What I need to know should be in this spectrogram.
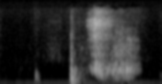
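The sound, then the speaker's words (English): A person sneezes once, loudly: a brief soft breath comes first, then the sharp burst of the sneeze and a rough, breathy trail. No one speaks. “Oh, I sneezed. That was horrible.”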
